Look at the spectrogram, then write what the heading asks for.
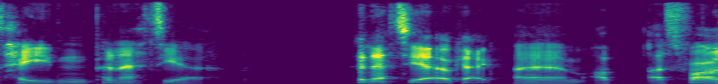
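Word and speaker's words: Hayden Panettiere: prior to that right yes and it's also hadan panary right I hope I'm pronouncing that name correctly that is not how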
